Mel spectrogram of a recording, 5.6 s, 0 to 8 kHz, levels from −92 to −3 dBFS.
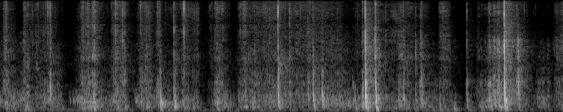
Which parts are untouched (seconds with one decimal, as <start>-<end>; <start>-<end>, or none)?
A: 0.0-5.6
